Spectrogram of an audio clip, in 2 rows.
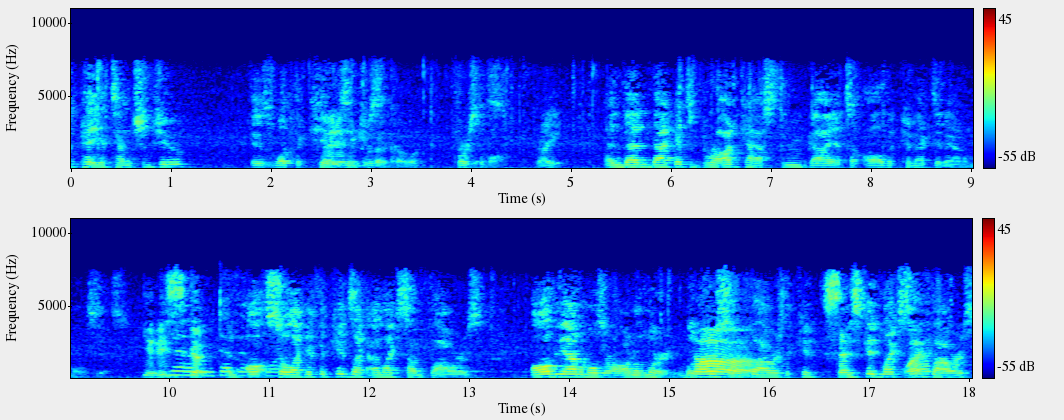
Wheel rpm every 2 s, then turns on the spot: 0, 0, 0, 0, 0, 0, 0, 0, 0.
none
